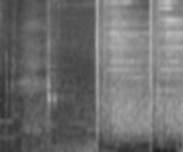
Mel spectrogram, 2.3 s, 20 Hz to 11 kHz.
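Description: Two 9mm pistol shots from a Walther Q5 Match, about 0.7 s apart, the first about a second in; a metallic ringing lingers after the first shot.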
